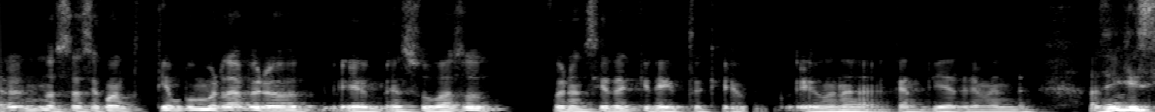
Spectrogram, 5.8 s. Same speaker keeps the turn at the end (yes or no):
yes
